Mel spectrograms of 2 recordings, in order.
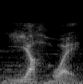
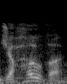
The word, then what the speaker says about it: Yahweh: The pronunciation Jehovah is an older, less accurate rendition of these letters. It originated with the early German translators of the Hebrew language and their sounds, thus the more Germanic sound of Jehovah.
